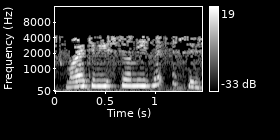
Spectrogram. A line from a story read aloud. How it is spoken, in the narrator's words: he asked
